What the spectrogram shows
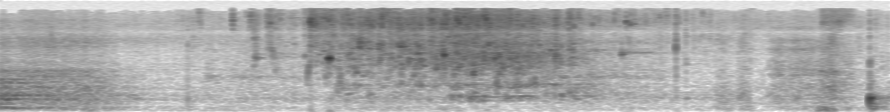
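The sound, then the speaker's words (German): Water runs and splashes steadily into a cooking pot for a few seconds, for making a Russian potato salad, a soft continuous hiss with small drips and a clank near the end, with no talking. “Und wenn meine Mama diesen Kartoffelsalat macht, dann brauchen wir dafür einen Topf. Hier geblieben. Wir brauchen Wasser.”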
